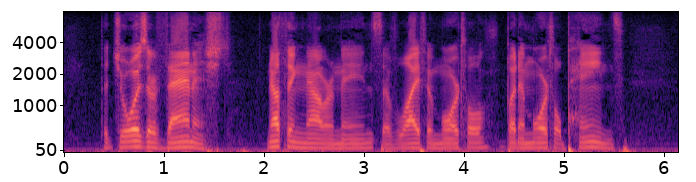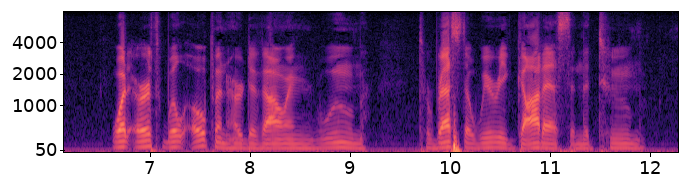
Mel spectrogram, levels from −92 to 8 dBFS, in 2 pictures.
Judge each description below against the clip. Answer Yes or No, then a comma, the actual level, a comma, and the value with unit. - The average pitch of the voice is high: No, low, 100 Hz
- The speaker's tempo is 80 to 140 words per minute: Yes, slow, 135 wpm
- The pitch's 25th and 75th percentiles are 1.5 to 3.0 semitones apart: Yes, narrow, 2.5 semitones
